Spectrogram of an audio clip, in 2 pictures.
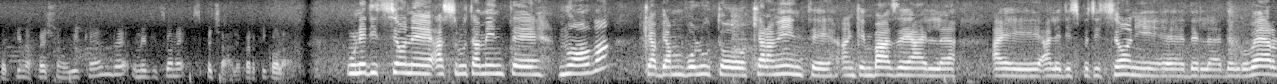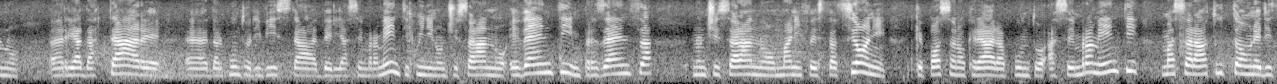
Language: Italian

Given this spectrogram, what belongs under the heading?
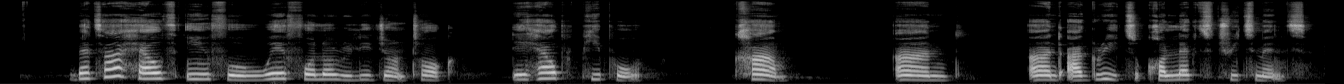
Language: Nigerian Pidgin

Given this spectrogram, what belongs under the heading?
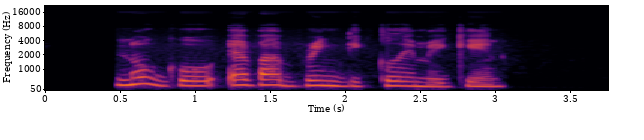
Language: Nigerian Pidgin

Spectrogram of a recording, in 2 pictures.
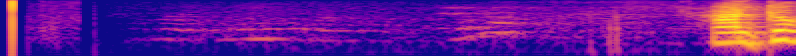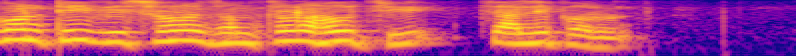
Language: Odia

